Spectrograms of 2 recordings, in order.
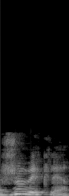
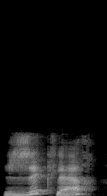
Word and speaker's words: j'éclaire: Alors, on avait le J apostrophe, c'est pas je éclaire, hein, c'est j'éclaire, et qui s'écrit E accent aigu, C-L-A-I-R-E. J'éclaire. Ma première question, eh bien, elle est très facile, ça va être celle-là.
